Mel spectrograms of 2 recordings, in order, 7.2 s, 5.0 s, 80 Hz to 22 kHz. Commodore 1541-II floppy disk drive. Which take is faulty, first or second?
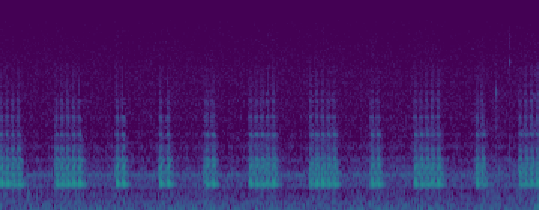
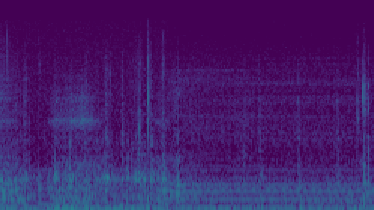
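first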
